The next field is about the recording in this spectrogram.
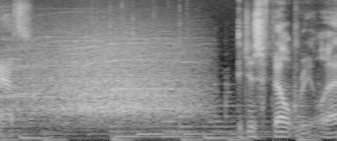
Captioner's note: crowd roaring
